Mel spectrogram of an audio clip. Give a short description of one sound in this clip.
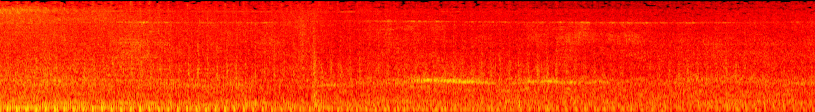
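Helicopter rotors thump steadily and loudly close by.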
